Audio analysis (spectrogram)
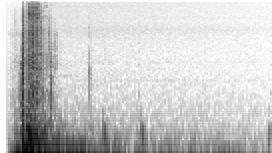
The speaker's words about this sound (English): Then his front door swings open with a loud bang.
